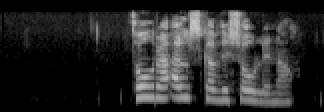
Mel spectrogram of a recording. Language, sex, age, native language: Icelandic, female, 8, German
